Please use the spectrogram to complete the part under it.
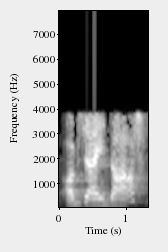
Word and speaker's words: objet d'art: They don't have objet d'art like we do." Is that the French pronunciation? Objet d'art. That means what? D'art. No T.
